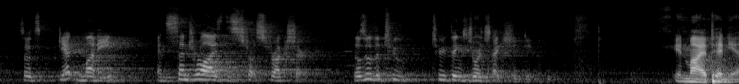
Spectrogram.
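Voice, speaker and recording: Over noticeable background noise and audible room echo, a man with an American accent talks at a fairly quick pace in a high voice, with lively intonation, big swings in loudness and long, frequent pauses. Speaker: panelist, tech alumnus. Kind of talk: panel discussion. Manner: animated.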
